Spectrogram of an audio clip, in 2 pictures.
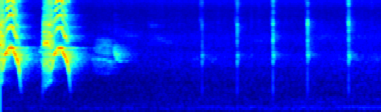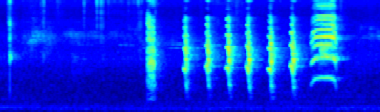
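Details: Lure calls of a white-eyed Javan myna meant to draw in other birds: two loud raspy squawks open, then soft scattered ticks, then a quick series of sharp clicks ending in a buzzy harmonic note.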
